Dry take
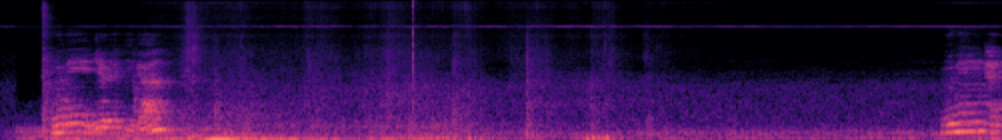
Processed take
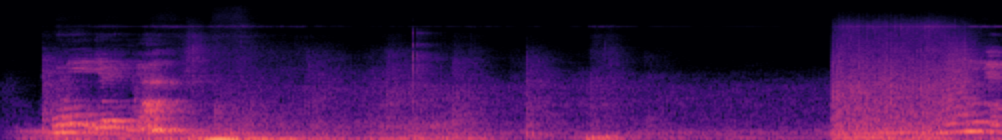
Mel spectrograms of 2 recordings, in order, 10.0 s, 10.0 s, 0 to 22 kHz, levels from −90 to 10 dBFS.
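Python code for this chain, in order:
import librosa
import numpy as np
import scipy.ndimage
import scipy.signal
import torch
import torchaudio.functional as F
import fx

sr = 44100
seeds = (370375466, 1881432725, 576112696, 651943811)

y = fx.clip_1bit(x, sr, at=(8.3, 9.66))
y = fx.env_lowpass(y, sr, base_hz=2200.0, full_db=-20.0)
y = fx.rev_schroeder(y, sr, rt60_s=0.8, comb_ms=31, drr_db=0.5)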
